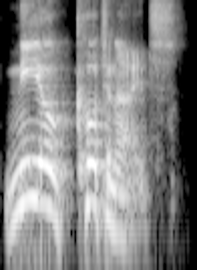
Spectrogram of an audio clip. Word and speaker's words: neonicotinoids: And the very first thing I asked you off camera was how to say this word, neonicotinoids.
